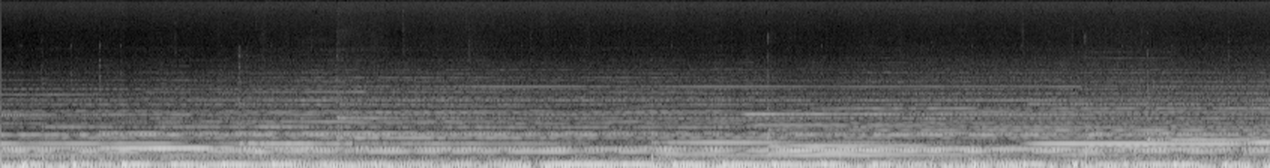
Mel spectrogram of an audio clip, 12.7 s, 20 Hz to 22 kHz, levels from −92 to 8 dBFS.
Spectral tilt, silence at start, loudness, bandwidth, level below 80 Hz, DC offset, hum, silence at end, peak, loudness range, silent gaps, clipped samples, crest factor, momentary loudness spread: -9.5 dB/octave; 0 s; -18 LUFS; 5 kHz; -18 dBFS; under 0.1%; none; 0 s; -4 dBFS; 2 LU; none; under 0.1%; 12 dB; 4 LU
